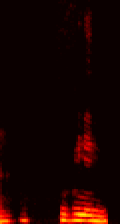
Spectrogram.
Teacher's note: Dia keluar dari tenggorokan bagian atas ya.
